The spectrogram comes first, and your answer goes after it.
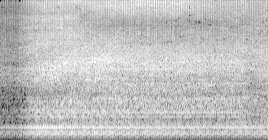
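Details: Curbside-find Craftsman lawn vacuum shredder, small engine with a cleaned carburetor and new spark plug, catches within a second and settles into a steady, even, quick drone; running fine though it burns a lot of oil.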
